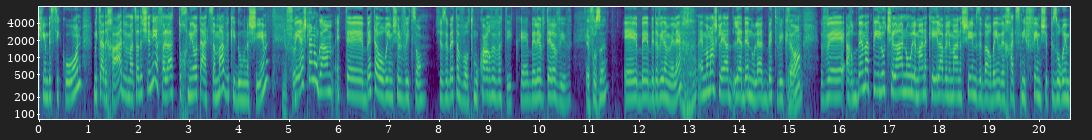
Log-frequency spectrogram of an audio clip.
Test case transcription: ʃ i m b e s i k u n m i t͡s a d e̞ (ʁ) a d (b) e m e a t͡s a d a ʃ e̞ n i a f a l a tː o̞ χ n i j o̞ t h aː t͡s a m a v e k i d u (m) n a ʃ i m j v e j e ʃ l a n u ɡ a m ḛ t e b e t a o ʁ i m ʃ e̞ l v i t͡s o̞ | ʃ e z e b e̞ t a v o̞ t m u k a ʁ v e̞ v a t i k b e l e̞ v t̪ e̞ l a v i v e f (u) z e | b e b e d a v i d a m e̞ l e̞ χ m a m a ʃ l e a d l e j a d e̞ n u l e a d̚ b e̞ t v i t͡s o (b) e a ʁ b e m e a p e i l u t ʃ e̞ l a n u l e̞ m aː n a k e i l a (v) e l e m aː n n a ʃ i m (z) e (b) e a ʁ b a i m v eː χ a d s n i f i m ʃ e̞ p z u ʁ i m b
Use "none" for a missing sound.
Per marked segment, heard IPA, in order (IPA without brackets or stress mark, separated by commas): χ, v, m, o, v, v, z, b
